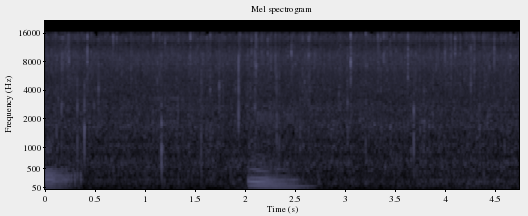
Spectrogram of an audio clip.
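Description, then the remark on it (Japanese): Soft, steady rainy-season (tsuyu) rain in July patters throughout as a light drizzle, with scattered individual drops ticking on a surface, during outdoor survey work. Two brief murmured vocal sounds rise over it, but the gentle shower continues evenly underneath. “雨の中今日はですねまあ調査ということで入っていますですね7月今日は割と梅雨っぽい雨ですね”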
